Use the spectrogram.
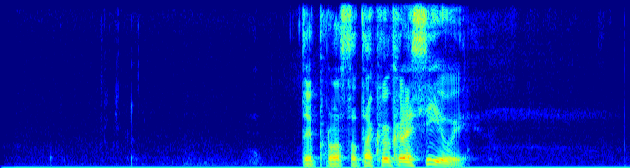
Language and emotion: Russian, positive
